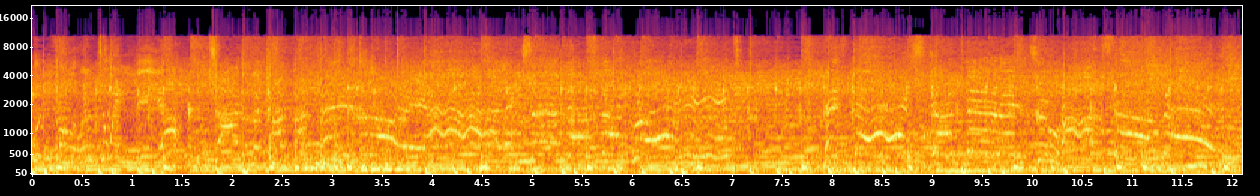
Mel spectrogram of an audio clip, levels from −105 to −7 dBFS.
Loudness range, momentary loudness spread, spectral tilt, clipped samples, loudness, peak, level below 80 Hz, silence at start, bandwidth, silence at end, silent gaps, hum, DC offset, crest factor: 1 LU; 2 LU; -4 dB/octave; 0.1%; -9 LUFS; 0 dBFS; -22 dBFS; 0 s; 14 kHz; 0 s; none; none; under 0.1%; 10 dB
